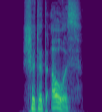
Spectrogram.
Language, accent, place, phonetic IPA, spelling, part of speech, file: German, Germany, Berlin, [ˌʃʏtət ˈaʊ̯s], schüttet aus, verb, De-schüttet aus.ogg
- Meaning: inflection of ausschütten: 1. second-person plural present 2. second-person plural subjunctive I 3. third-person singular present 4. plural imperative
